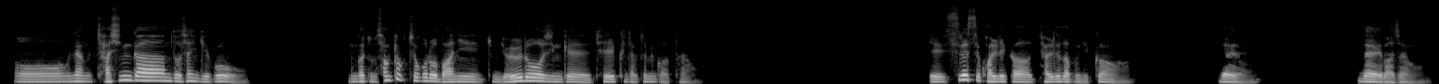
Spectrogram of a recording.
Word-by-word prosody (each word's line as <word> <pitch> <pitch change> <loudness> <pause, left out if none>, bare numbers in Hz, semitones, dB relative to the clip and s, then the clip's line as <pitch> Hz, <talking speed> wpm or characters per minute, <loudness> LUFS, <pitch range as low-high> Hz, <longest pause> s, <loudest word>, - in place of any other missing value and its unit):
어 125 0 -2
그냥 135 +1 -2
자신감도 175 +1 +3
생기고 130 - -2 1.0
뭔가 135 +2 -1
좀 135 -2 -8
성격적으로 175 - +1
많이 125 -1 -1
좀 115 -2 -9
여유로워진게 130 -5 +3
제일 125 +2 0
큰 125 - -14
장점인 125 +2 -7
것 100 -4 -11
같아요. 90 -3 -16 2.3
네. 120 -2 0
스트레스 210 - +3
관리가 130 -5 +1
잘 120 -1 -1
되다 130 0 +1
보니까. 100 -2 -7 0.9
네 120 - +1 1.3
네. 125 -4 +3
맞아요. 100 -4 -7
125 Hz, 235 characters per minute, -25 LUFS, 115-140 Hz, 2.3 s, 자신감도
